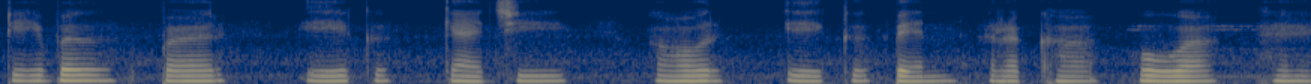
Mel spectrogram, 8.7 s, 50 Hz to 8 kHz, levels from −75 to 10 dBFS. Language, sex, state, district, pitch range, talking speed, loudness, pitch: Hindi, female, Uttar Pradesh, Muzaffarnagar, 175-185 Hz, 70 wpm, -27 LUFS, 180 Hz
